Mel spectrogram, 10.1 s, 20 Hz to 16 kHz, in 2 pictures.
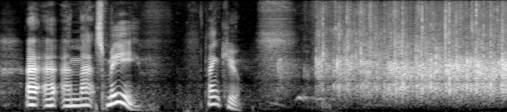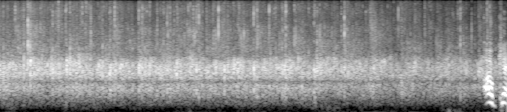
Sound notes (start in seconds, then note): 3.0 applause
